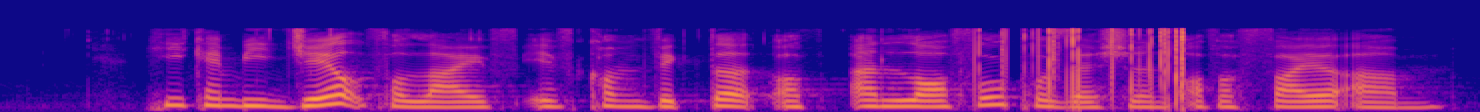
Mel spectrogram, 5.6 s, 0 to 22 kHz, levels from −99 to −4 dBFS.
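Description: A worn cable or connector being moved likely causes cable scratch noise in this speech recording from 3.62 to 4.45 s, adding loud, uneven scratching just under the speech level.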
